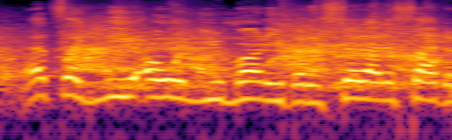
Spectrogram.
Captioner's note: crowd cheering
